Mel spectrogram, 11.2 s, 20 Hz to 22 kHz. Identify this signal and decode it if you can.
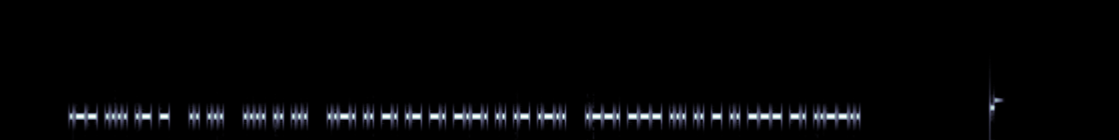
Morse code, heard as a keyed tone, about 40 wpm, 700 Hz. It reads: WHAT IS HIS FINANCIAL POSITION?
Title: Sentences from Top 1000 Words - Review Part 5 - 40wpm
